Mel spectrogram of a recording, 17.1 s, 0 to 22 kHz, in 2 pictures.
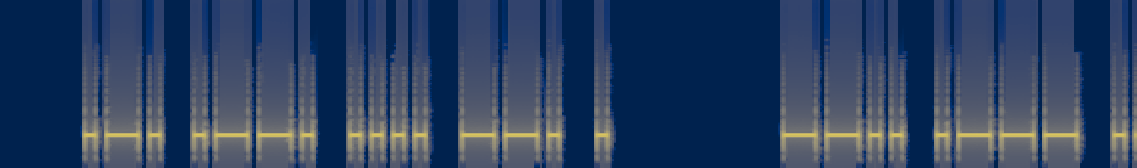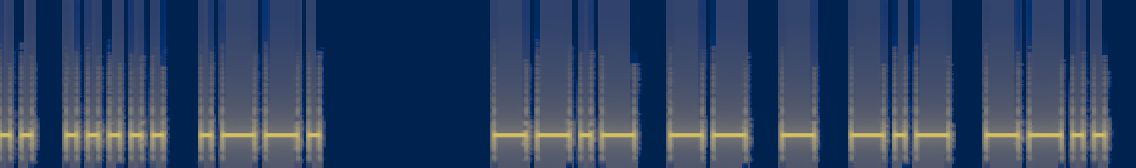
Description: Morse code, heard as a keyed tone, about 15 wpm, 800 Hz. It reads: RPHGE ZJS5P QMTKZ
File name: CW / DET / 1 9 1500C S B 14wpm 3302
